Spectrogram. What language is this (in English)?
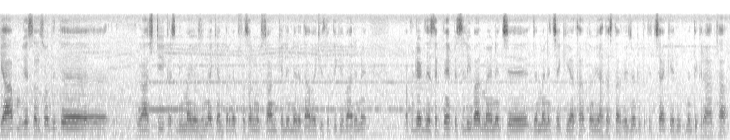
Hindi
